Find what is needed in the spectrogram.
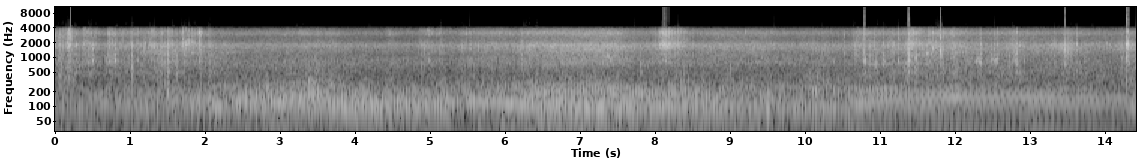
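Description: Close rustling and scraping of movement against pine bark, a fallen log and dry pine needles and twigs, with several sharp cracks about eight seconds in and again in the last few seconds.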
